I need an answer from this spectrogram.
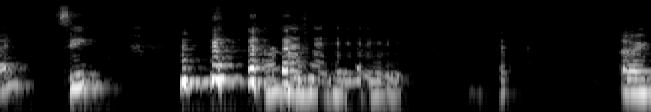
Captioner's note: risas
